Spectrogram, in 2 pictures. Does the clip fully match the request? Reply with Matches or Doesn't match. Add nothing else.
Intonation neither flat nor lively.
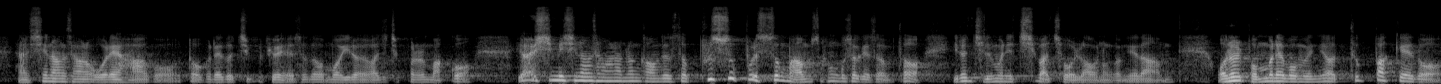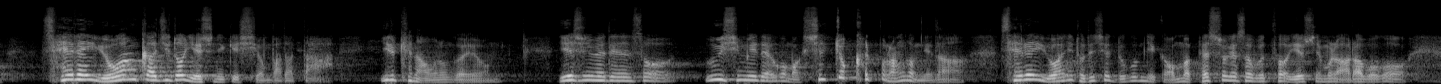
Doesn't match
